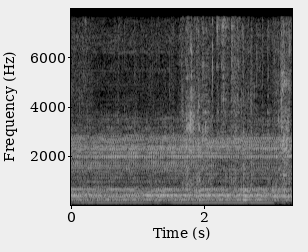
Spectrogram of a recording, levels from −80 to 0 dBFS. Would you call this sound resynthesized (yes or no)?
no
